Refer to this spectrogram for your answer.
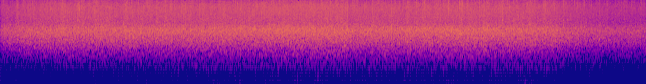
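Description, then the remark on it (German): Sustained, dense applause from the audience in the Philharmonie Berlin for the soloists, choir, Deutsches Symphonieorchester Berlin and conductor Kent Nagano, a steady wash of many hands clapping at even loudness for the whole stretch, easing slightly at the end, with no voices. “Ja, gewaltiger Applaus von dem Publikum hier in der Philharmonie Berlin für alle Mitwirkenden dieses Abends, für die beiden Solistinnen, den Chor, das Orchester und den Dirigenten Kent Nagano,”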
